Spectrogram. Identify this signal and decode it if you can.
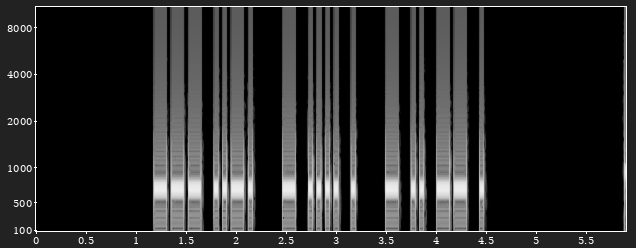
Morse code, heard as a keyed tone, about 28 wpm, 700 Hz. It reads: OF THE TIME
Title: Sets of 3 Words 28wpm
